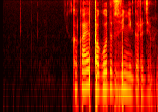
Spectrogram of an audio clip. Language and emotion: Russian, neutral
